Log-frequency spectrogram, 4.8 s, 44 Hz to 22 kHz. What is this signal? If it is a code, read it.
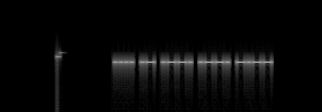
Morse code, heard as a keyed tone, about 30 wpm, 700 Hz. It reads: HAPPY
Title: Sentences from Top 1000 Words - New Word Drill - 30wpm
